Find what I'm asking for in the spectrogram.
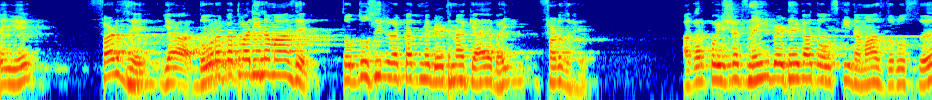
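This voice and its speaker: Earnest male religious teacher in echoey hall. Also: high-pitched. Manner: asks questions and answers them himself, repeats key points; earnest, addresses listeners as brother. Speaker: Islamic teacher. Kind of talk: religious instruction lesson. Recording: echoey hall with long reverb.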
